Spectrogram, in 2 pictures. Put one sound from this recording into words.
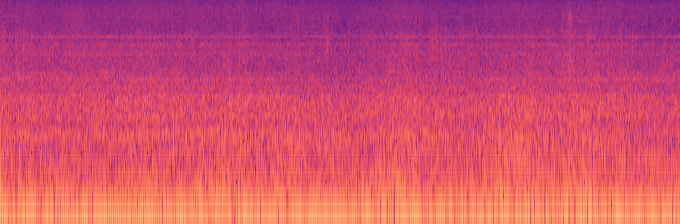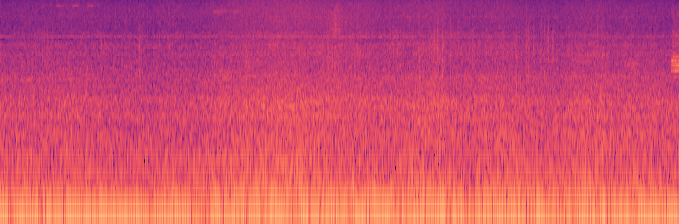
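A car's engine hums and its tyres roll steadily along a road.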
